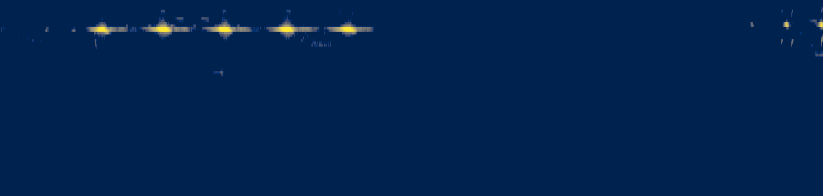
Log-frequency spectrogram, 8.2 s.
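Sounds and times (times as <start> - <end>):
longtail cricket song: 1.0 - 3.6.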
